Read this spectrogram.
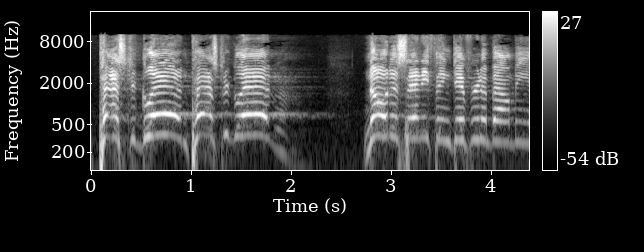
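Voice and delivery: high, excited call for the pastor's attention. Retold or imitated. Healed woman calling to her pastor, excited. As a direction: call out high, drawing out the name.

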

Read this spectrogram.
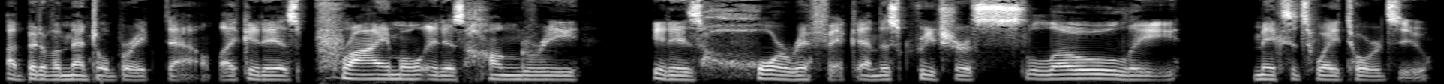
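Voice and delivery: slow, deliberate horror narration; game master narration. Acted. Game master describes the howl's effect, ominous narration. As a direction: let each dread detail land.

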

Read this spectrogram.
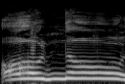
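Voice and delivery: sudden high, loud oh no; surprised oh no. Real, not acted. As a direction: blurt it out, caught off guard. Mock dismay at hockey excuse.

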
